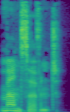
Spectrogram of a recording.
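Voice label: "manservant", English, British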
